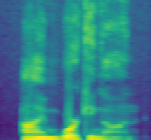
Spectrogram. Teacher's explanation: Listen to the reduction. I am becomes I'm.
